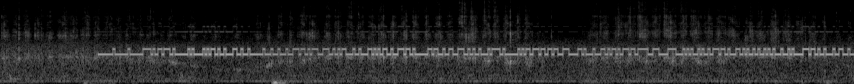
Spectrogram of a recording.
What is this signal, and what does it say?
RTTY (50 baud, 450 Hz shift), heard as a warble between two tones, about 1750 Hz centre, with radio static, fading and the noise of a restroom. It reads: XS0QQ ZNB40 LWN3S LMGUD TMOYF UFJQX …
